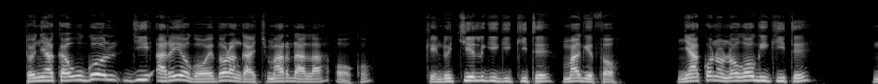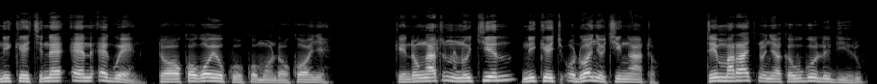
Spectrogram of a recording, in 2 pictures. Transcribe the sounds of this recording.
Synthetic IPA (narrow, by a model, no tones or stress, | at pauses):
tɔɲakauɡold͡ʒiʔaɾɪjɔɡɔɛd̪ɔɾaŋɡat͡ʃmardalaɔkɔ | kendot͡ʃjelɡɪɡikitemaɡɪt̪ɔ | ɲakɔnɔnɔɡɔɡikite | niket͡ʃnɛʔɛnɛɡwɛŋtɔːkɔɡɔjokwokomɔndɔkɔɲɛ | kendoŋatɔnɔnot͡ʃjelniket͡ʃɔdwaɲot͡ʃiŋatɔ̰ | tɪmːaɾat͡ʃnɔɲakauɡoledjeɾu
